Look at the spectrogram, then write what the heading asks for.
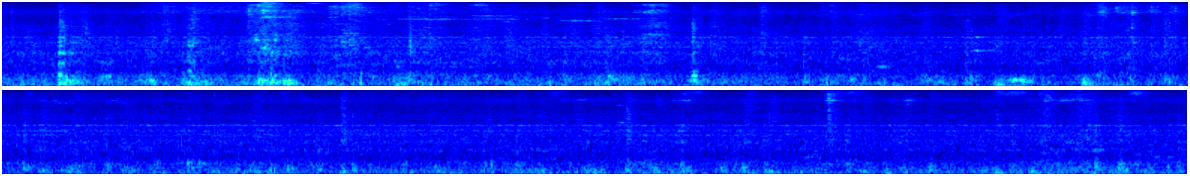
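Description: Express train coaches running along a station platform, heard from the open coach door: a steady rumble of wheels on the rails with some clickety-clack, and a few louder knocks in the first two seconds.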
